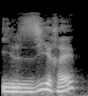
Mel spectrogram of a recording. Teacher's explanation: make the liaison as well. You get this S and then a vowel after.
